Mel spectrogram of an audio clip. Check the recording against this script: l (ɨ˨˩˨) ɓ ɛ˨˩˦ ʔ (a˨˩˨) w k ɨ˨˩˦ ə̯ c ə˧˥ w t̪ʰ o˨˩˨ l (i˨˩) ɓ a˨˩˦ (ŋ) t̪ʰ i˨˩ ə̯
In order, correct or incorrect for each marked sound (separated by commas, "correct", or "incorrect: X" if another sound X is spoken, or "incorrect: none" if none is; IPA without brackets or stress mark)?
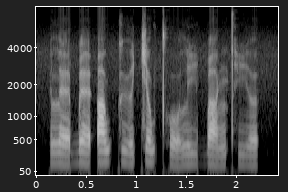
incorrect: ɛ˨˩˨, incorrect: a˧˥, correct, correct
